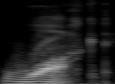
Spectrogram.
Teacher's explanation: Because the K is unvoiced, the brain just seamlessly changes that final D into its unvoiced partner. Which is a T.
